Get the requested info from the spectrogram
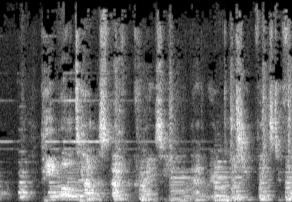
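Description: Instrumental passage of a live band, with piano notes and chords leading.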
